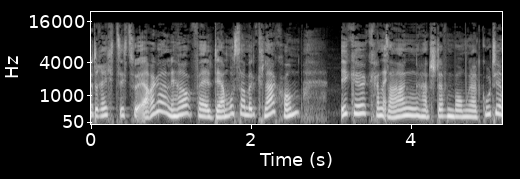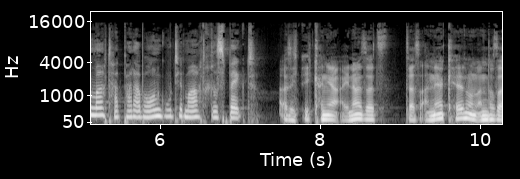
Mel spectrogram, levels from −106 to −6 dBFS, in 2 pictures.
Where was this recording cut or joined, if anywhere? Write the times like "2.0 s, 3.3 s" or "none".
3.7 s, 7.7 s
